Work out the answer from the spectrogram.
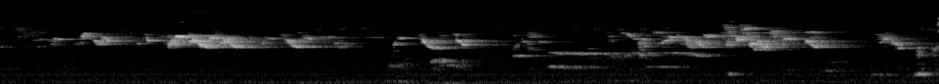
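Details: Birds in a home backyard lemon tree on a cool, sunny morning, chirping as they interact; rapid, high twittering runs mixed with a few thinner, lower whistled notes.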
